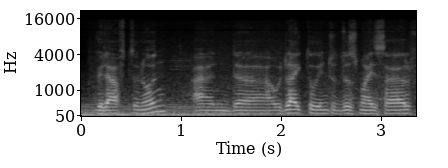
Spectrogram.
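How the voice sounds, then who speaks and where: Noticeable background noise behind a man speaking at medium pitch. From Philippines, Negros Occidental. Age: 50s. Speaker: martial arts master. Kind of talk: documentary interview. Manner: halting.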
